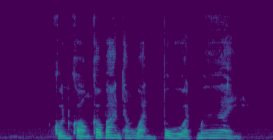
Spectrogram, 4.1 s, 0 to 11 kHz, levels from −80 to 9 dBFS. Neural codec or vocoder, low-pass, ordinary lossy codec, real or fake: vocoder, 44.1 kHz, 128 mel bands every 256 samples, BigVGAN v2; 9.9 kHz; MP3, 96 kbps; fake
